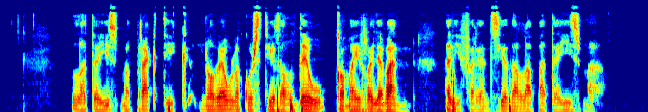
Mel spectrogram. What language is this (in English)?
Catalan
